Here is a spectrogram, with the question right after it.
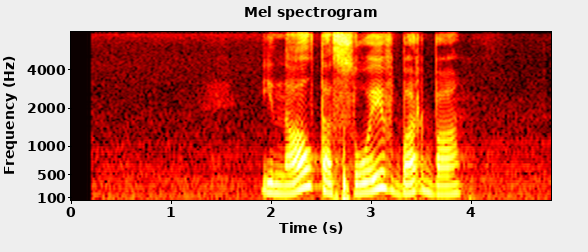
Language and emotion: Russian, neutral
